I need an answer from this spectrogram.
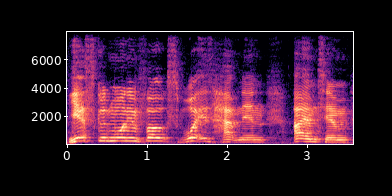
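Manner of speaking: high, bright hello to viewers; cheerful greeting. Real, not acted. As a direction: greet them with big energy. Vlog greeting.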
